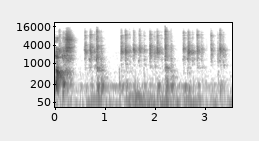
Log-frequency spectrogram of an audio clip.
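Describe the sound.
Quick, irregular tapping on a computer keyboard as a search is typed, with soft, faint clicks in uneven bursts.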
